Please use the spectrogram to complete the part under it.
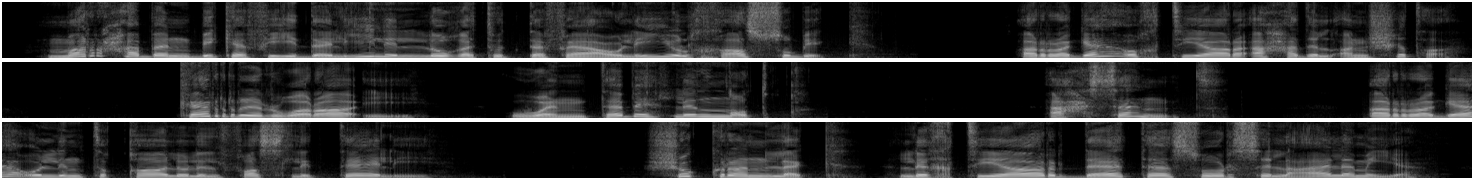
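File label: Arabic male corporate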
